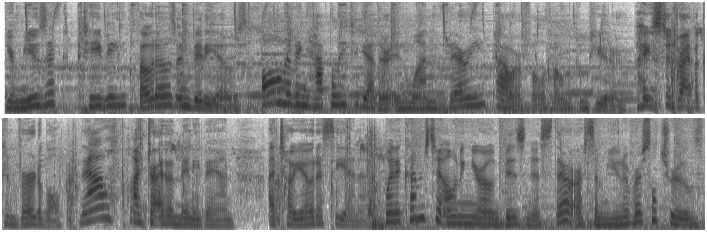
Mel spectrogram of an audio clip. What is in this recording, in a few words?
VO DEMOS - Women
